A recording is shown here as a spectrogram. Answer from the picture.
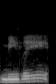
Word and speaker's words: Melee: You're one of those people that says melee and the words melee. It's pronounced Melee.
